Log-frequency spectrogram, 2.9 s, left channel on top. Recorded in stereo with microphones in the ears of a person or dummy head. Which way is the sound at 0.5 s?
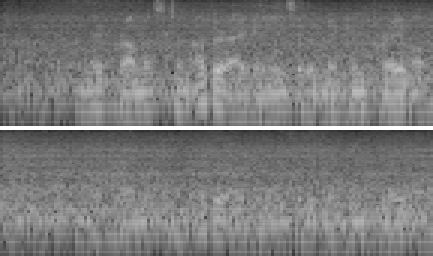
50° left (ahead or behind).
